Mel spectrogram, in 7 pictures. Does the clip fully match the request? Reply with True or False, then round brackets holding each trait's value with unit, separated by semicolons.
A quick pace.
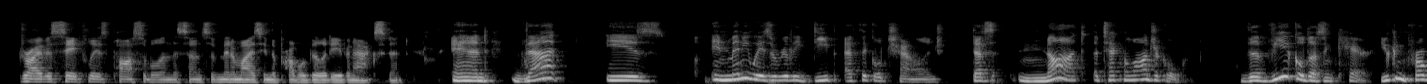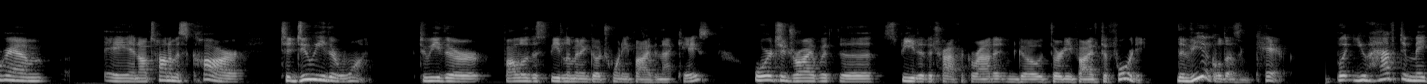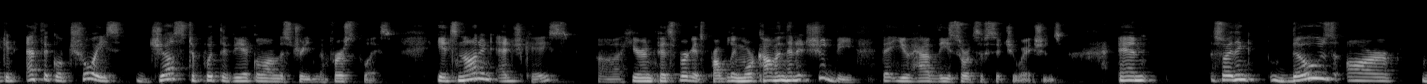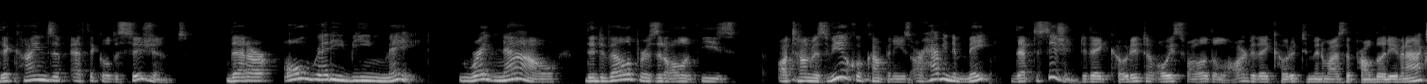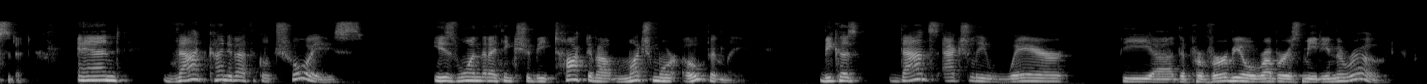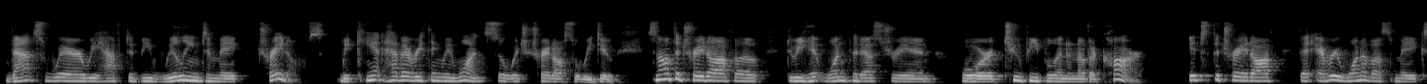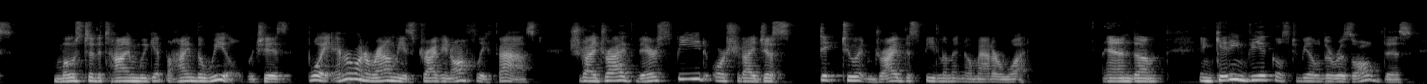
False (185 wpm)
